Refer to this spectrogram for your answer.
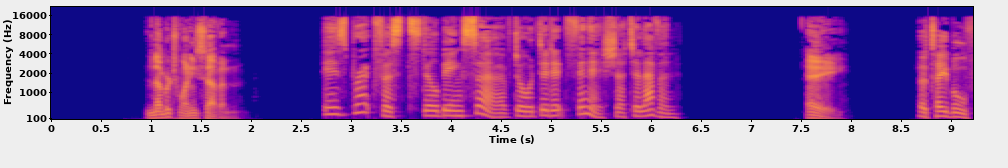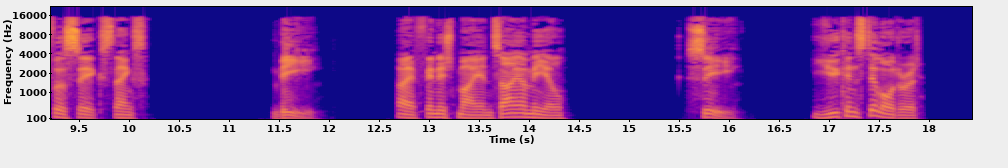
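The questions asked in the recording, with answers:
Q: Is breakfast still being served or did it finish at 11?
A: C: You can still order it.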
